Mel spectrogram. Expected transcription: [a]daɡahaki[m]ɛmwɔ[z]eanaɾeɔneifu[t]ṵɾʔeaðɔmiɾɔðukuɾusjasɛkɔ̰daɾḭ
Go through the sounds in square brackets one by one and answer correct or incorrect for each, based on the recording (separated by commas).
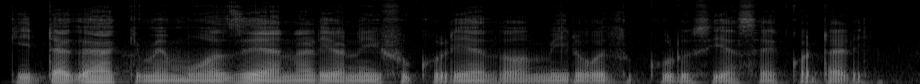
incorrect, correct, correct, incorrect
